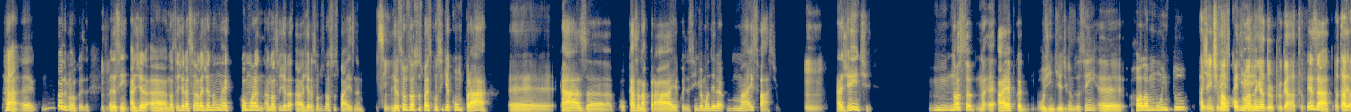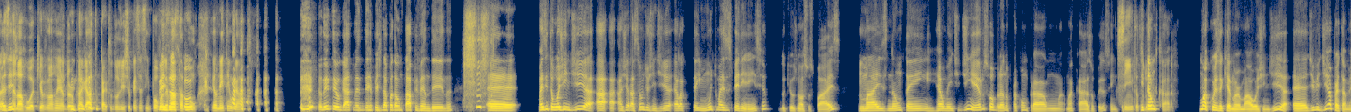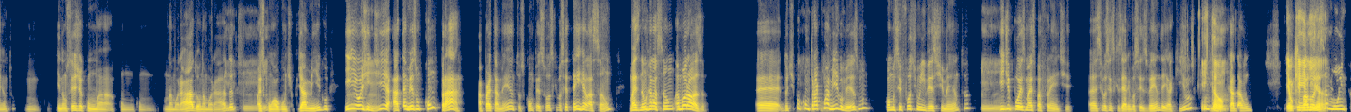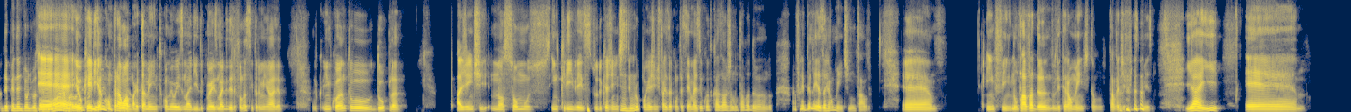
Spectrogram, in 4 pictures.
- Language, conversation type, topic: Portuguese, advice, Como você lida com a ansiedade ao abrir faturas e contas no fim do mês?
- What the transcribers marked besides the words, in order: other noise; laugh; laugh; chuckle; tapping; laugh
